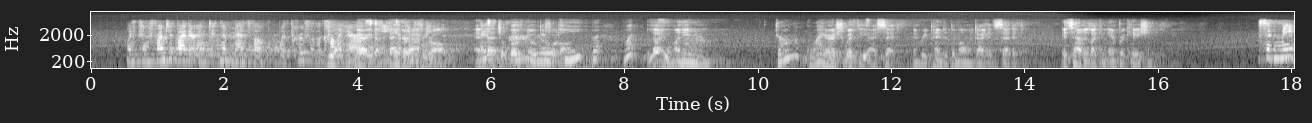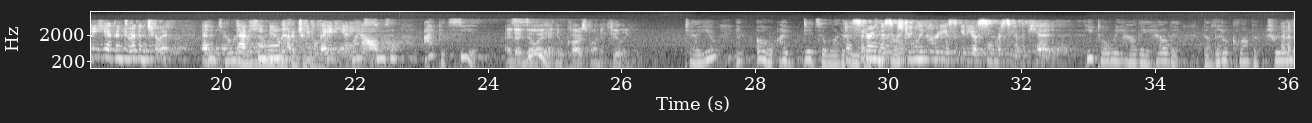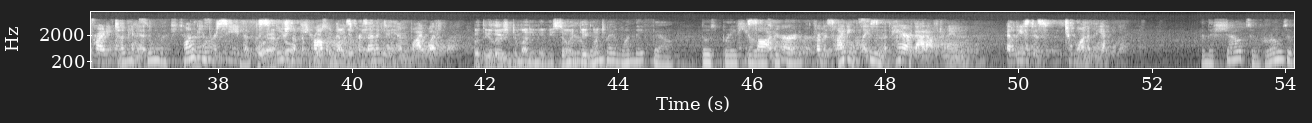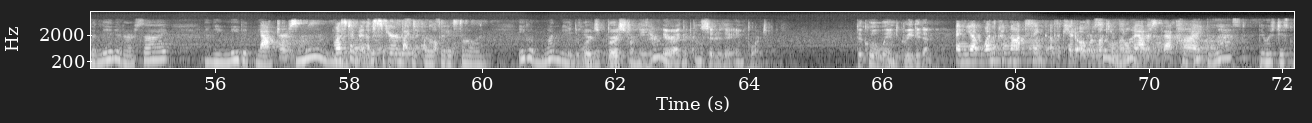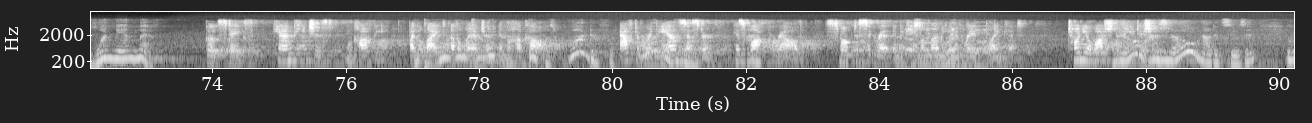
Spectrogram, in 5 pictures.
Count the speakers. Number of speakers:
3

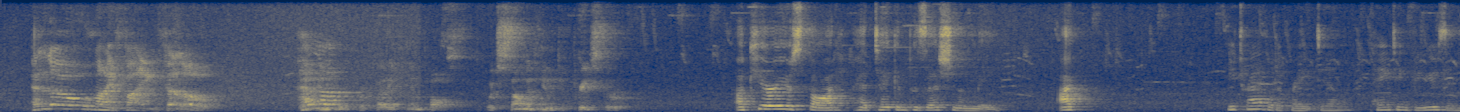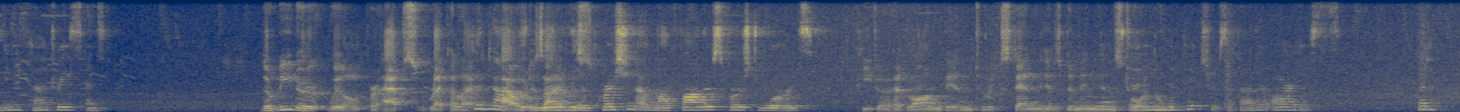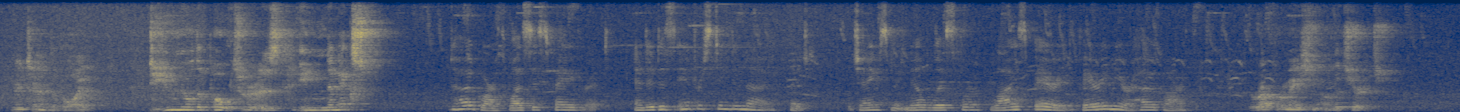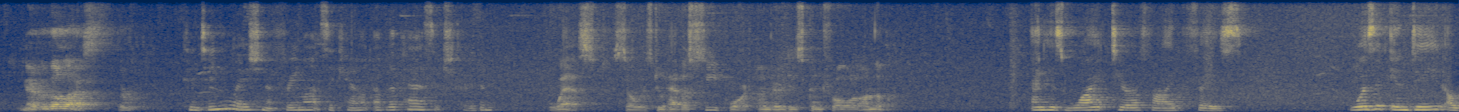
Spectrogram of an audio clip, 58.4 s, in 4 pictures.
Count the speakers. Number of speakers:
5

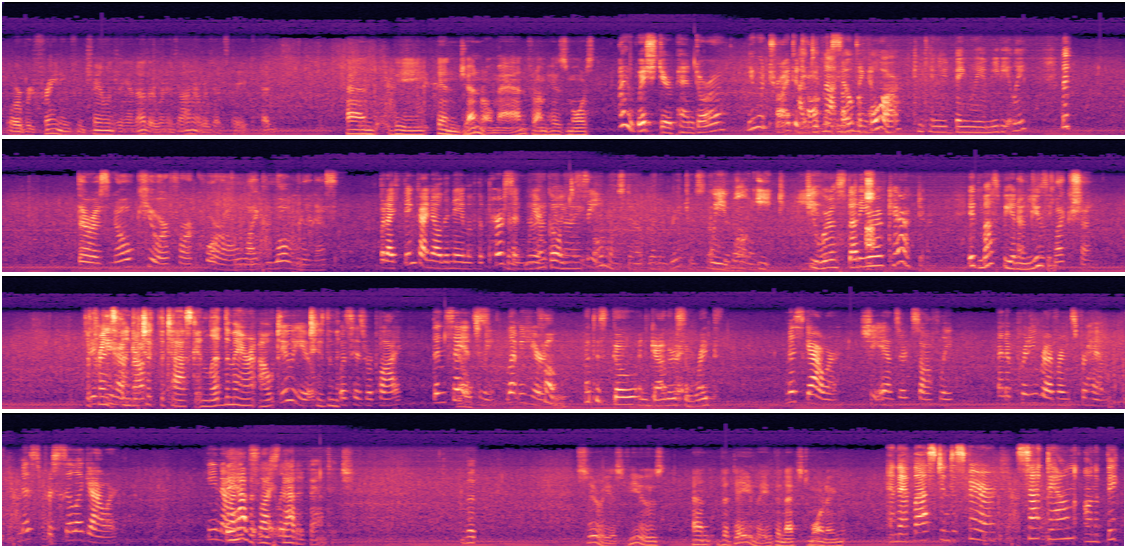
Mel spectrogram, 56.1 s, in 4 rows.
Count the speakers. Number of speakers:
8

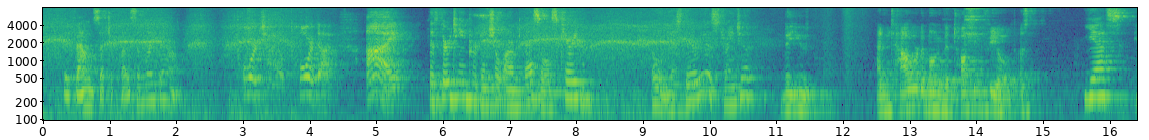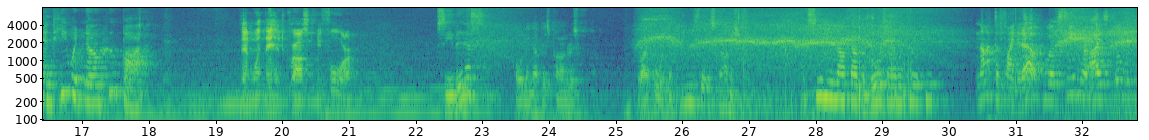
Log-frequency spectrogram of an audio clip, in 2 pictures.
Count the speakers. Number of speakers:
7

